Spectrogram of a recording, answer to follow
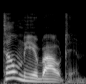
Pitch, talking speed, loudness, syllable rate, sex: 155 Hz, 275 wpm, -16 LUFS, 6.0 syllables/s, male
